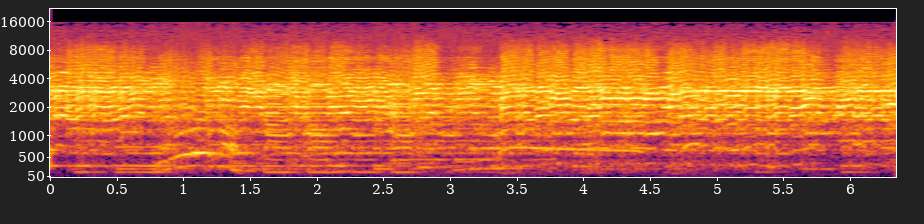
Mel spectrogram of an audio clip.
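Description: Live Sarakatsan folk dance music from a small band: electric guitar and keyboard keep up a steady, bouncing accompaniment while a clarinet plays sliding melodic lines over it.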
